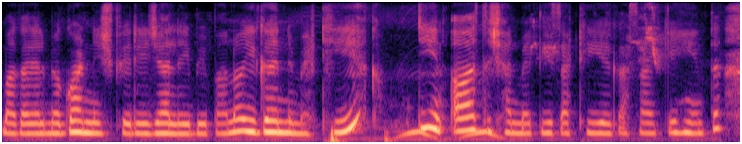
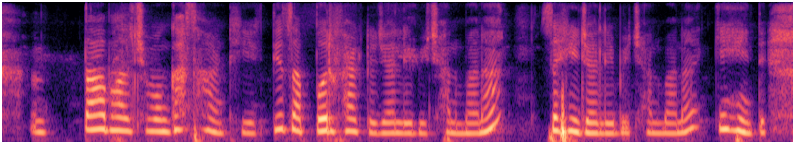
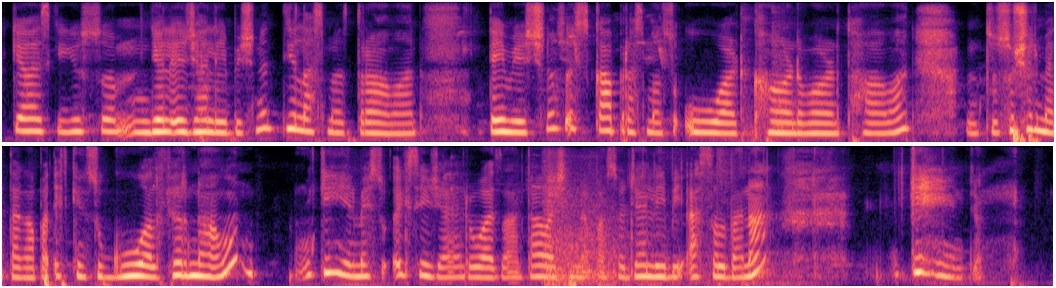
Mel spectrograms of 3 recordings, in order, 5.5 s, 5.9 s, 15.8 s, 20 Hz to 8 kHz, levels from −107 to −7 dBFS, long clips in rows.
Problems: background sounds at intervals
